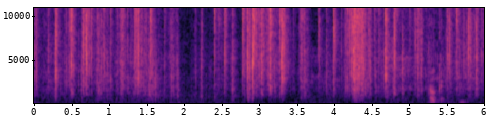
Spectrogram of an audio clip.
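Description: Clear cellophane bag holding a folded shirt crinkling as it is handled, in a run of quick, irregular crackles.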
